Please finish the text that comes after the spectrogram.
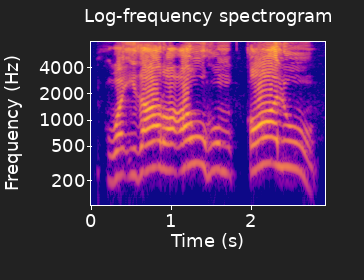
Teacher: یہ قالو جو ہے یہ چھوٹی مد ہے، یہاں بھی ہم نے 3 الف جتنا آواز بلند کی ہے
